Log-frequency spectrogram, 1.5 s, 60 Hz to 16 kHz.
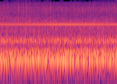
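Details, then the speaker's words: Electric motor rated 1725 rpm, run unloaded on a test hookup before fitting to a Diresta bandsaw under restoration: a steady, even hum with no knocks or rubbing; normal running. "sounds good all right all looks good here"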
